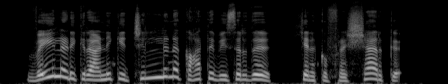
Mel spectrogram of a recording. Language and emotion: Tamil, happy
